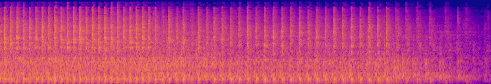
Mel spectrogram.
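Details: Lawn tractor's small single engine, after starter relay replacement, runs with an even, steady beat of about four pulses a second, then winds down when switched off; it runs fine.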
